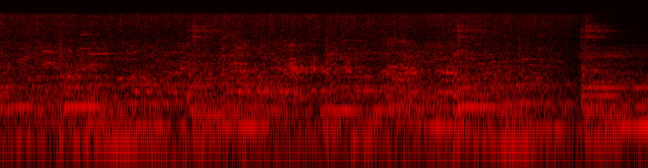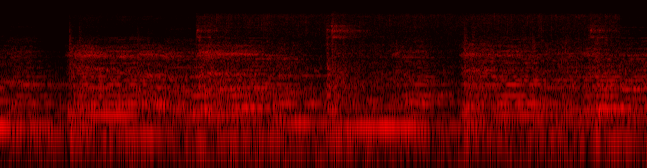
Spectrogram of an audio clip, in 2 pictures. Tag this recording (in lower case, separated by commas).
music, speech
